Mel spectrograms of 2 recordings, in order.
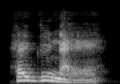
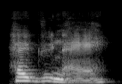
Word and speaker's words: ἡ γυνή: On prononce en effet : si l’on considère la prononciation, l’article (ἡ) et le nom (γυνή) ne forment en réalité qu’un seul mot, même s’ils s’écrivent séparés: ; si bien que l’article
